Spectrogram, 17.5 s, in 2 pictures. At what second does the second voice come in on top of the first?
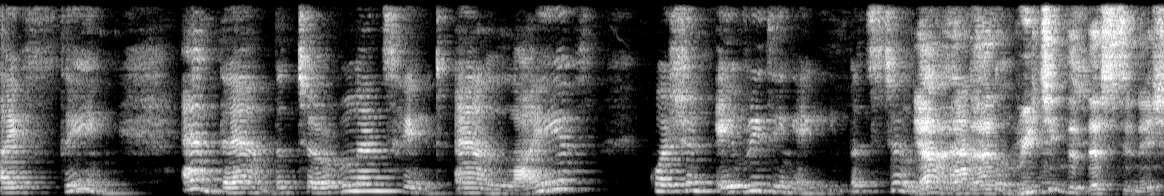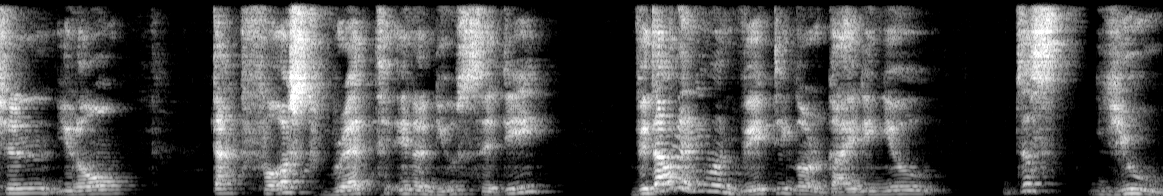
6.8 s

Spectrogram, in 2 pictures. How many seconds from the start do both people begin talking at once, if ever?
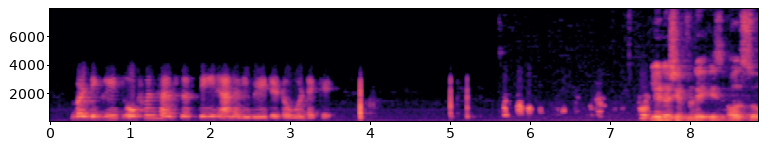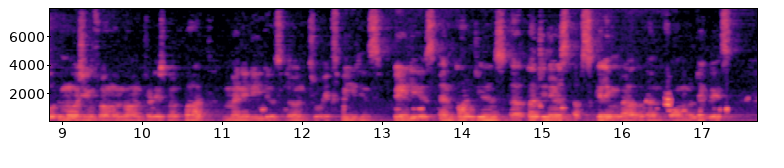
none

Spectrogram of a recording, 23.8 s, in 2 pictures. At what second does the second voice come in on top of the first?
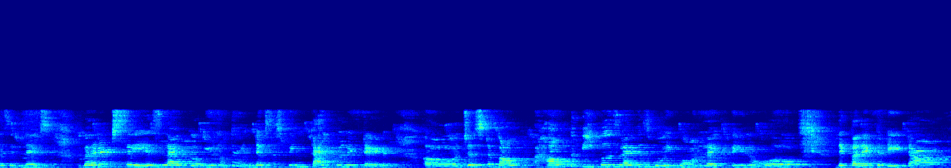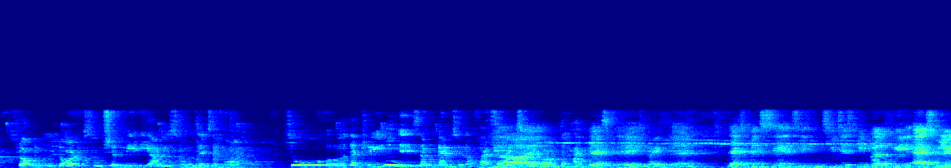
17.8 s

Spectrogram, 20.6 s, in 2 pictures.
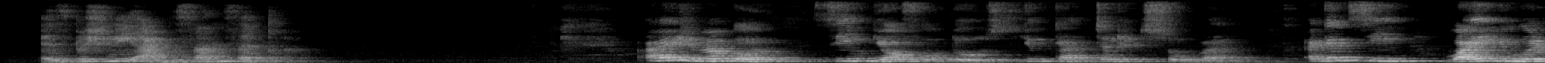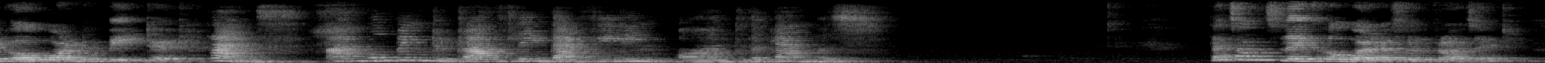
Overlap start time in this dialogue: none

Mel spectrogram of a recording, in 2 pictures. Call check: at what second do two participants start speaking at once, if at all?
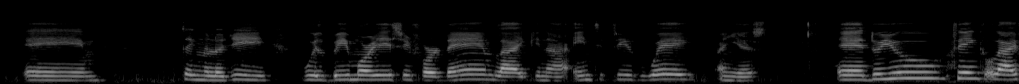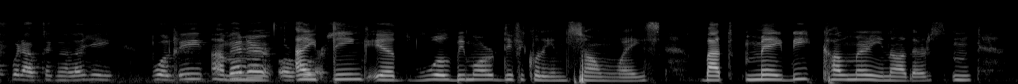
12.4 s

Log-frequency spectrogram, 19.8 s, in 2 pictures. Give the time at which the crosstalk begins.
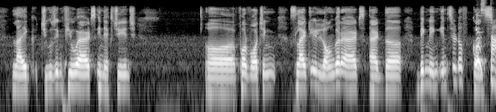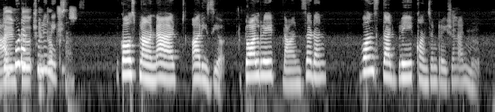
9.5 s

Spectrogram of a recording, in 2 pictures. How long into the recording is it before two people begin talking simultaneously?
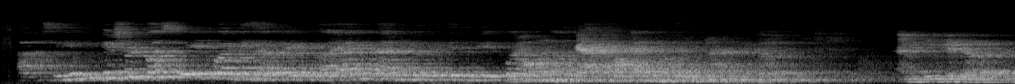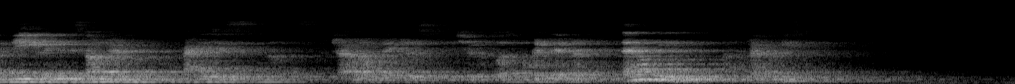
5.0 s

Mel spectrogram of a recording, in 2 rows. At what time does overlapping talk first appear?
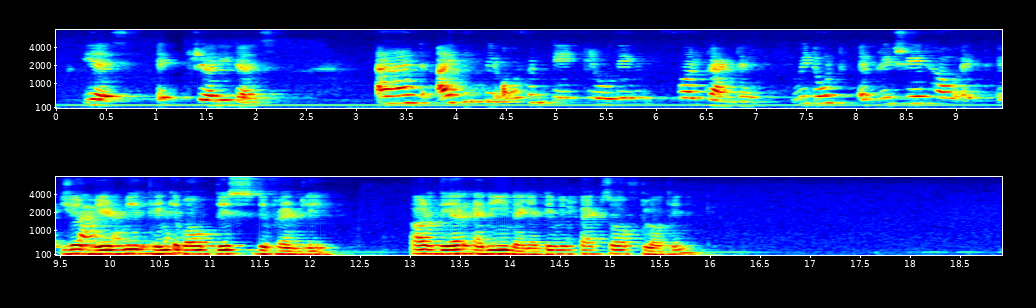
9.5 s

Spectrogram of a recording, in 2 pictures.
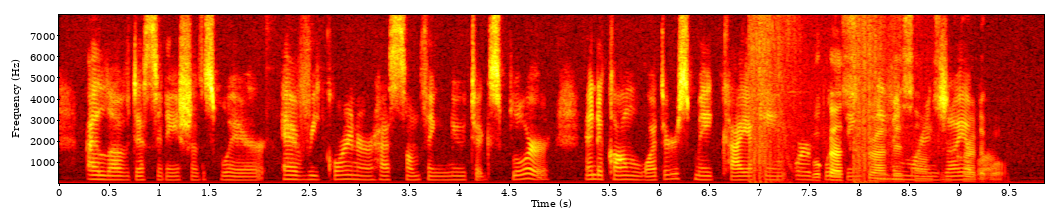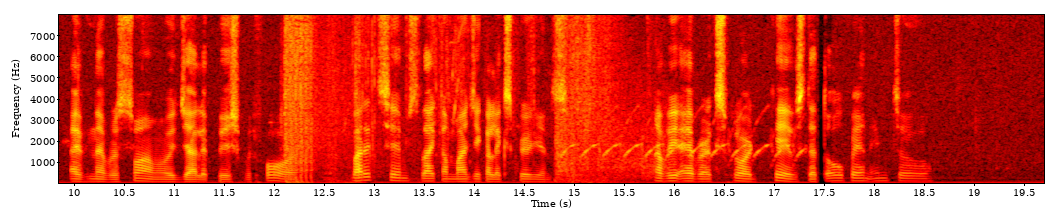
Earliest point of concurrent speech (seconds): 7.5 s

